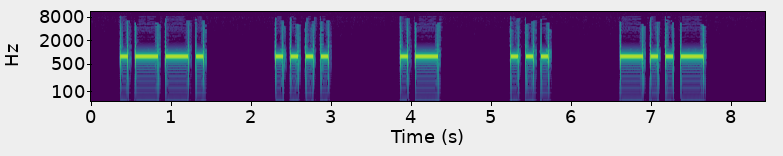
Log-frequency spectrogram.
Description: Morse code, heard as a keyed tone, about 13 wpm, spaced as for 7 wpm, 800 Hz. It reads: PHASX
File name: LEZIONI / 6 PKX0 / 6 PKX0 ws 12wpm 3448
